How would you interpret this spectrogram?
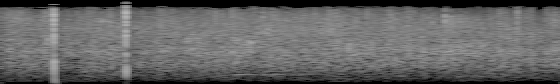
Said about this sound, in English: And we just want to applaud you. So let's applaud the moms and the grandmas here today.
